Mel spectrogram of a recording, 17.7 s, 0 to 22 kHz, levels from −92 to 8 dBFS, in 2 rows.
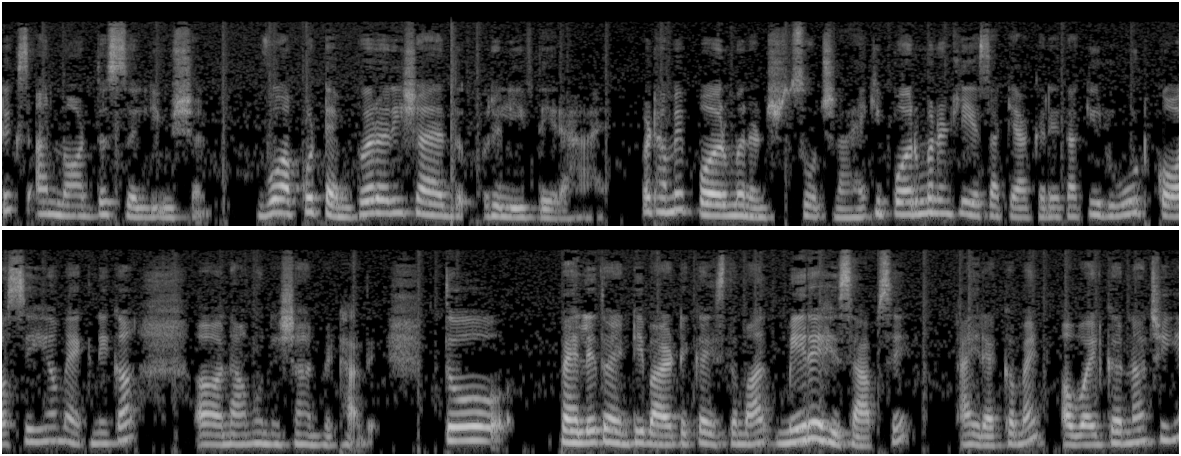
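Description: Overdone noise removal runs through the whole clip. The noise reduction was set too strong, so frequency bands that sit close to its noise estimate are pushed far down or cut, taking quieter parts of the speech with them and leaving the background broken into twinkling, warbling specks.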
